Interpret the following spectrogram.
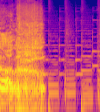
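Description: A short animal-like roar, used as the toy Ankylosaurus's dinosaur roar sound effect, lasting just under a second, over background music that carries on after it.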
